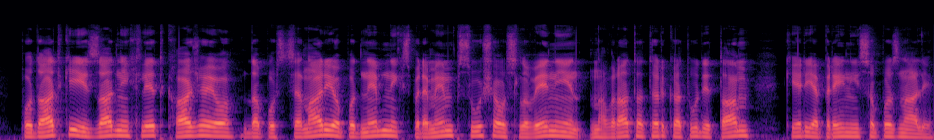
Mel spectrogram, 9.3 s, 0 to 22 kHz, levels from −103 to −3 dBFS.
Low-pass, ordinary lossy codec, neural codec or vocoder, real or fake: none; none; none; real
